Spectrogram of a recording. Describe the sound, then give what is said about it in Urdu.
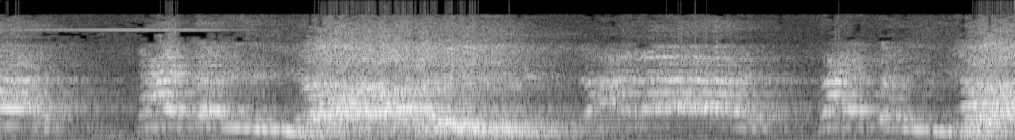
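A crowd chants the Nara-e-Haidri slogan: one voice calls out, then massed male voices answer in loud, rhythmic roars that swell and fade in repeated waves. “زور لاؤ بھائی زور، نعرہ حیدری، احوال کر کے نعرہ لاؤ”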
